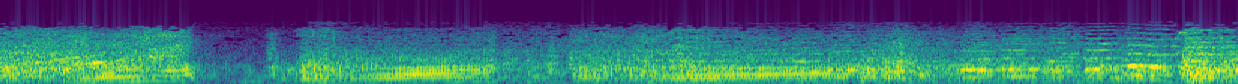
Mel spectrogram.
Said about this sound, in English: Britt Reed pressed a button. The great car roared into life. A section of the wall in front raised automatically, then closed as the gleaming Black Beauty sped into the darkness.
